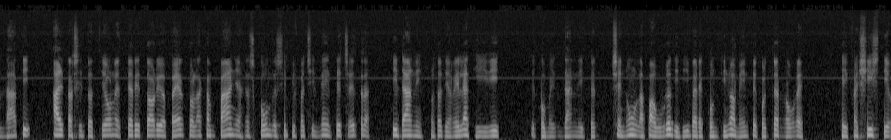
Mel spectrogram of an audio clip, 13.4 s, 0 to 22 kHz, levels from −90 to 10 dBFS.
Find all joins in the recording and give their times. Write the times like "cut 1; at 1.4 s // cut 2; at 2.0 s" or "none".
cut 1; at 3.7 s // cut 2; at 9.1 s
